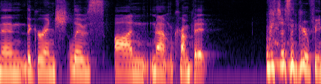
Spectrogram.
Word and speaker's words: Mount Crumpet: That's why it has to be called Mount Crumpet. Oh, so it rhymes with dump it.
